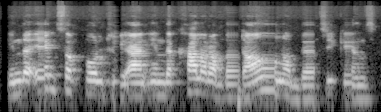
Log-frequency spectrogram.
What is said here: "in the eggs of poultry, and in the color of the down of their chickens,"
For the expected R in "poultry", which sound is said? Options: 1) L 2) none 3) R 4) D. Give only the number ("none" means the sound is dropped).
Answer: 3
